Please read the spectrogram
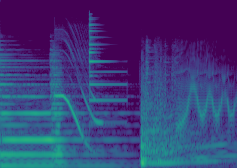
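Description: Short cartoonish logo jingle. A held chord plays first, then about half a second in the pitch slides steeply downward. About one and a half seconds in, a sudden new note comes in with a wobbling pitch.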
